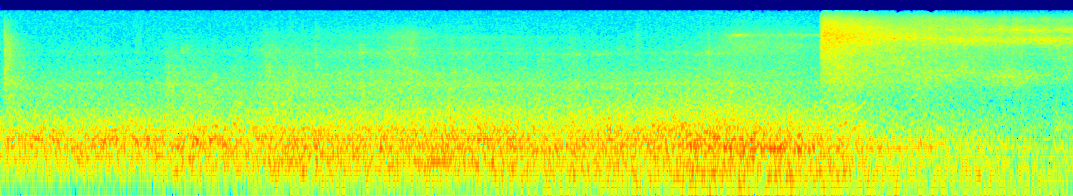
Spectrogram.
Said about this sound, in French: Un métro est arrivé.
